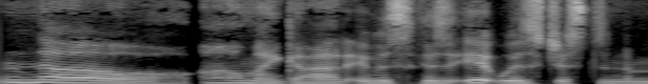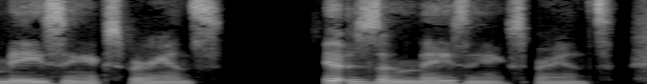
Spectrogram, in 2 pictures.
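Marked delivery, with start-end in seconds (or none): 0.0-1.7 put-on very slow tearful crying, drawn-out no. Retelling waking up after a near-death experience, imitating own crying. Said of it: "I woke up just crying".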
